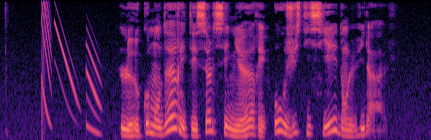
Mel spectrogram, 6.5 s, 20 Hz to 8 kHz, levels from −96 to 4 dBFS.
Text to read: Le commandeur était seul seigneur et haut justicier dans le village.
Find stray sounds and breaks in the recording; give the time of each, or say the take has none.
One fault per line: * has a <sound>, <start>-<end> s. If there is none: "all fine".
* has a chirp, 0.6-1.6 s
